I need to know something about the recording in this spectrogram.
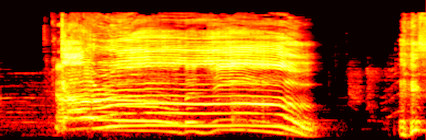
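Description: A long, loud cry from a voice on the anime soundtrack, starting about half a second in, held for about two and a half seconds and then sliding down in pitch as it ends.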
